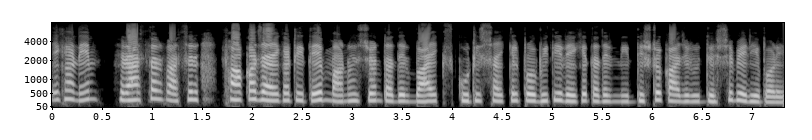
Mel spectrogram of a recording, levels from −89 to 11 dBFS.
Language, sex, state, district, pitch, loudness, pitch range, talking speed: Bengali, female, West Bengal, Jalpaiguri, 240 Hz, -13 LUFS, 225-265 Hz, 145 wpm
